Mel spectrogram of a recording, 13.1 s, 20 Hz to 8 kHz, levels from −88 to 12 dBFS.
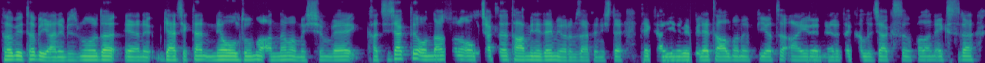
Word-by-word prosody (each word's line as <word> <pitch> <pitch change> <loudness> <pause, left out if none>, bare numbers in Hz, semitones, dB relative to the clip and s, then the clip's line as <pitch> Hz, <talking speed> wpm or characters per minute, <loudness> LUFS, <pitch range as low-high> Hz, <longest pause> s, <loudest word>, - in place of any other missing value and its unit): Tabii 135 -1 +4
tabii. 140 -2 +2
Yani 110 -1 +2
biz 115 0 -8
bu 125 0 +3
arada 125 0 +4
yani 115 -1 +1 0.2
gerçekten 125 0 +1
ne 130 0 +5
olduğumu 130 0 +4
anlamamışım 120 -1 -2
ve 125 0 +1
kaçacaktı, 155 +8 +1
ondan 135 +1 +2
sonra 145 -1 -5
olacakları 130 0 -1
tahmin 125 -1 +2
edemiyorum 120 -3 0
zaten. 110 -1 -5
İşte 115 +2 -4 0.2
tekrar 120 -1 -3
yeni 120 0 0
1 120 - +3
bilet 120 0 +2
almanın 120 0 0
fiyatı 120 -1 -2
ayrı, 120 0 -3
nerede 115 +1 -6
kalacaksın 120 0 -4
falan, 125 0 -4
ekstra 125 +1 -3
125 Hz, 140 wpm, -22 LUFS, 120-130 Hz, 0.2 s, ne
